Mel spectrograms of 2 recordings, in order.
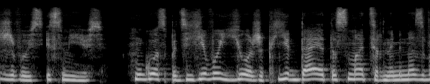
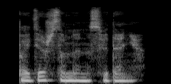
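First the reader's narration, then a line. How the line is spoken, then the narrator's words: Sad wry smirk. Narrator (Russian): Грустно усмехаюсь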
